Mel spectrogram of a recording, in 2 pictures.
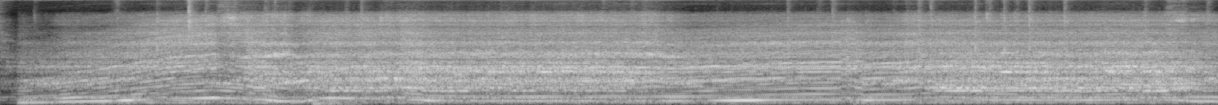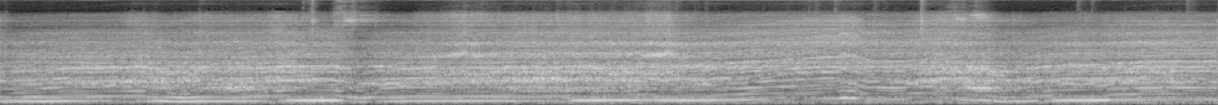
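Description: A car in the Need for Speed Underground racing game, its engine revving repeatedly up and down as the tires squeal and skid, loud and continuous throughout with no voices.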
